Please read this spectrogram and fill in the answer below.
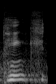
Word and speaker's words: P.Ink: and we also have pink day and it's October right p i n k pardon me how do you pronounce p p ink P ink because you're inking you are and it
